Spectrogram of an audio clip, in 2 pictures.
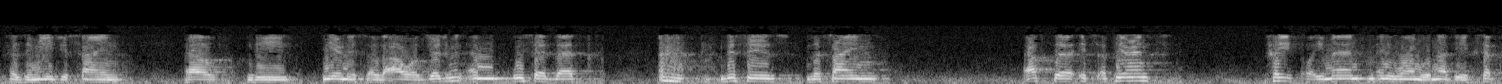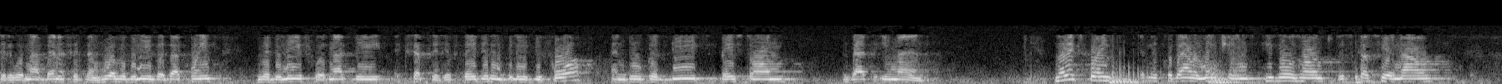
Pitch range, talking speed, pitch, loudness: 115-140 Hz, 150 wpm, 125 Hz, -14 LUFS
